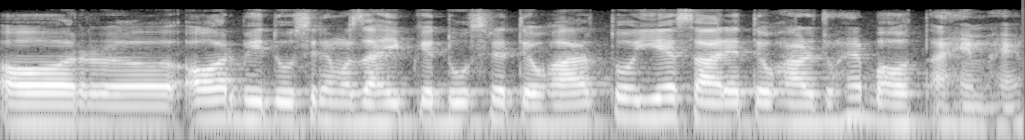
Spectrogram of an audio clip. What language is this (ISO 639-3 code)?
urd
